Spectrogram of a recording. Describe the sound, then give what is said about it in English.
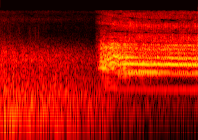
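A low rumbling whoosh gives way to a sudden, loud bubble burst as a bubble explodes in a burglar's face, followed by a bright, sustained ringing tone, with no voices. “Explodes in his face.”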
